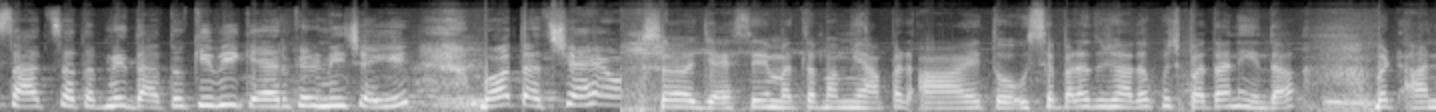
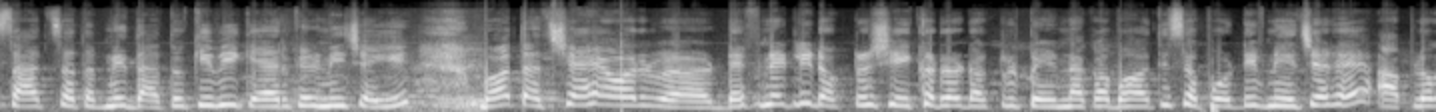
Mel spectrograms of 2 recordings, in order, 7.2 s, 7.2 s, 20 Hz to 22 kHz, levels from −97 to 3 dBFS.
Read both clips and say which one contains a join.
first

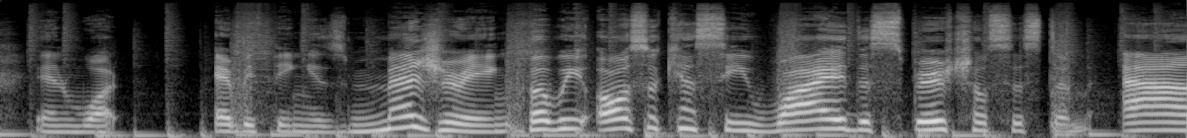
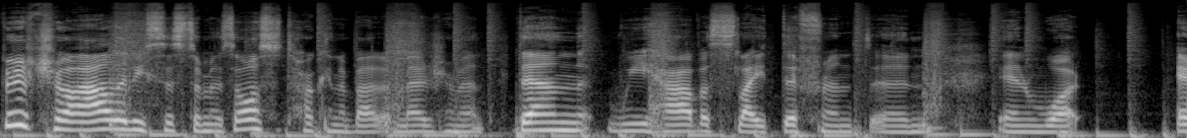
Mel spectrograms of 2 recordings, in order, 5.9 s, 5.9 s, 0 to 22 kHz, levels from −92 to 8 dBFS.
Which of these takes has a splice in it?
second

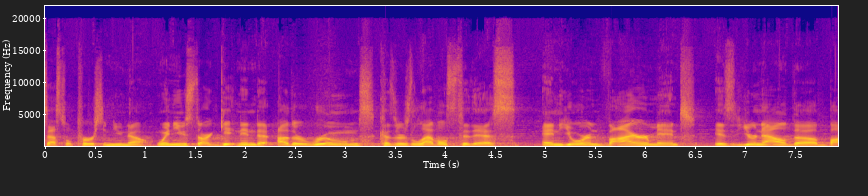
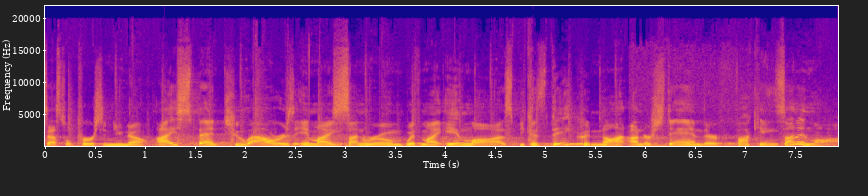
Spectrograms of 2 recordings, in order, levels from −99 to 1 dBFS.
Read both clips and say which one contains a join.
second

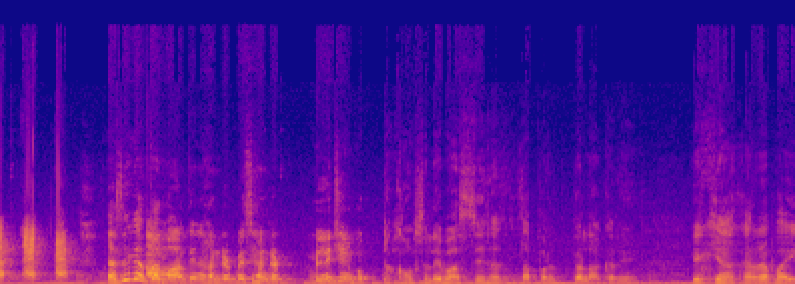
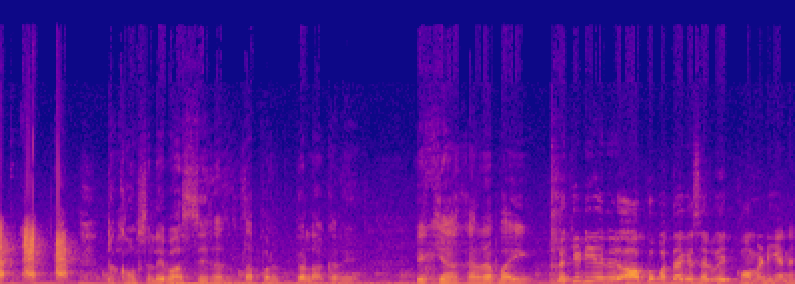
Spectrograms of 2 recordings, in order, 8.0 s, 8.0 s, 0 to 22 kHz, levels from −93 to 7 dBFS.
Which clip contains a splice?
second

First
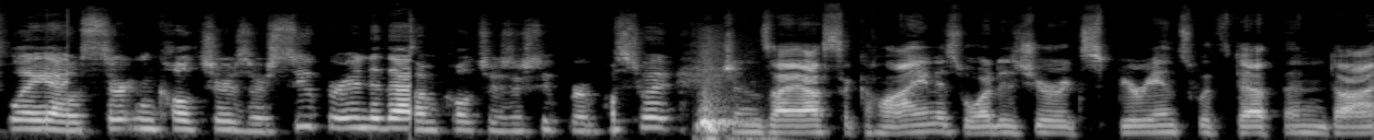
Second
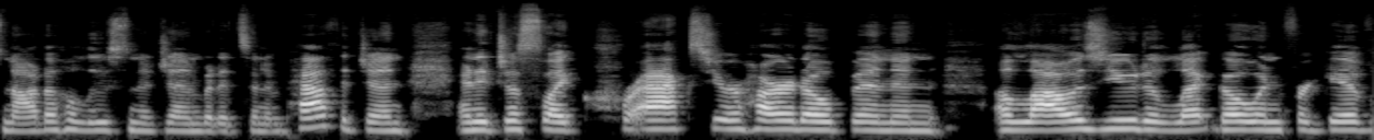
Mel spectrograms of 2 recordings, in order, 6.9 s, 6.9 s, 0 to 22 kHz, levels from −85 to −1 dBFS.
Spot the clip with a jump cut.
first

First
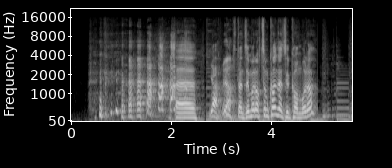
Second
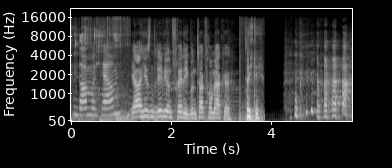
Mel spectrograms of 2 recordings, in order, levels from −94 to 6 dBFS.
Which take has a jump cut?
first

